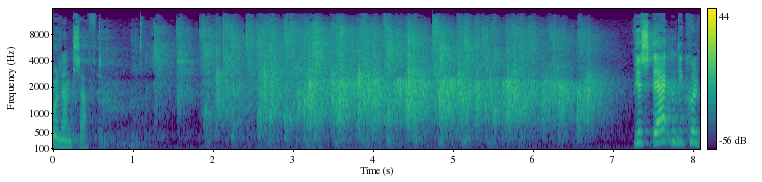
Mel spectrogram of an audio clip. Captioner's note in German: Beifall BÜNDNIS 90/DIE GRÜNEN und CDU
